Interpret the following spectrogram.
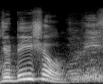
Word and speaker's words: judicial: So the stress is on the second syllable. You see here, you may see here, all right, the second one. So again, ju, di, shal, judicial, judicial, la la la, judicial,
